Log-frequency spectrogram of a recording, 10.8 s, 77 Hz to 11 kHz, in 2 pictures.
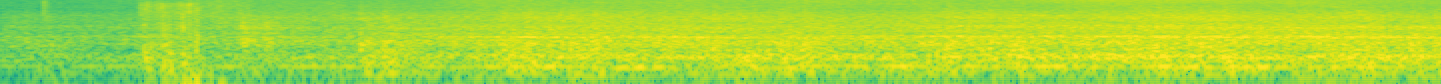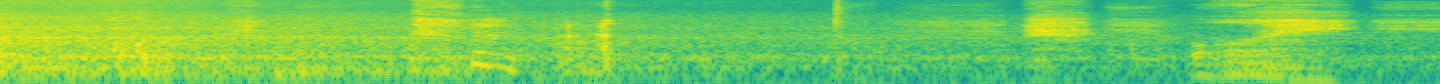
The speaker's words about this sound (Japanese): まもなく2番線を快速白百合ヶ丘行きが通過いたします。危ないですから黄色い線より内側にお下がりください。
